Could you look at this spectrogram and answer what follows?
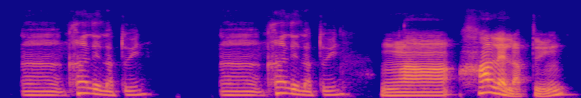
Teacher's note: The third pattern has frication, but nasality it has the frication in the beginning, but the nasality appears on the vowel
